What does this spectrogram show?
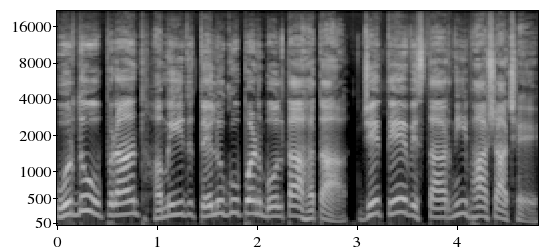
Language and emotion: Gujarati, neutral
